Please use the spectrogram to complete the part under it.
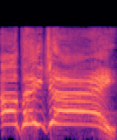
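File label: threat rpg, battlechatter British; english; uk; localized english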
